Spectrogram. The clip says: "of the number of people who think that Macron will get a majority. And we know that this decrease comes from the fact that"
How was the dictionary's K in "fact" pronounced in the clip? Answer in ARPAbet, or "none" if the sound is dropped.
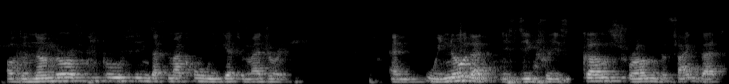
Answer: K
